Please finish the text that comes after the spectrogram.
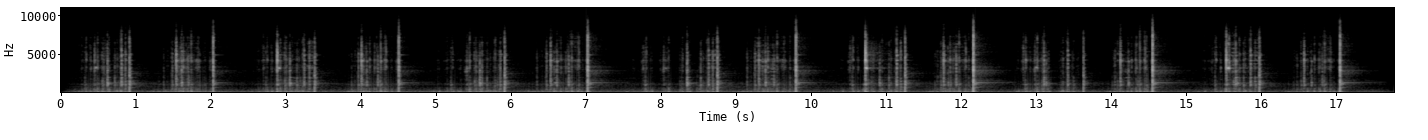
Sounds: Mechanisms

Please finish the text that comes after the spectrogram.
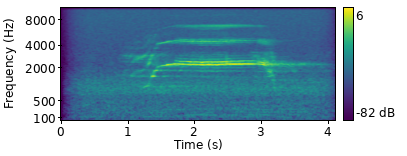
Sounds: Animal

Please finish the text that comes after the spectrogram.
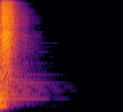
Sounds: Percussion, Music, Snare drum, Musical instrument, Drum

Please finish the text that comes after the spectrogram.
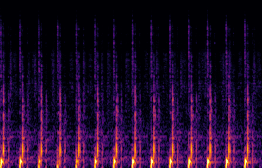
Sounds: Tools

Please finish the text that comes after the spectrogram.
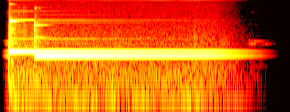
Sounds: Doorbell, home sounds, Door, Alarm

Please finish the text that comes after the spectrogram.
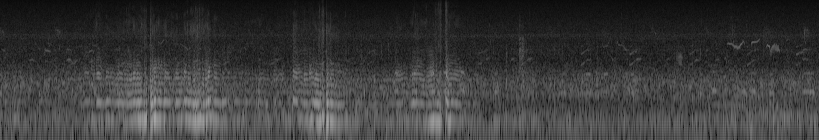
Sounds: Buzz, Wild animals, Animal, Insect

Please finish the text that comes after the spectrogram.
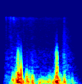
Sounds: Wind

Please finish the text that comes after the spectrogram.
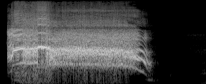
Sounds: Screaming, Human voice

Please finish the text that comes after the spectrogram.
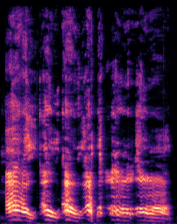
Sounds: Yell, Human voice, Shout

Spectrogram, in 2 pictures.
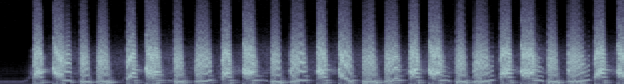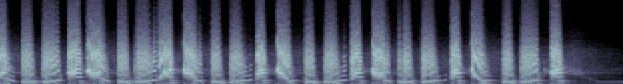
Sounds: Music, Musical instrument, Electric guitar, Plucked string instrument, Guitar

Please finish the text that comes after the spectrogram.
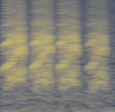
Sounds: Bird, Wild animals, Animal

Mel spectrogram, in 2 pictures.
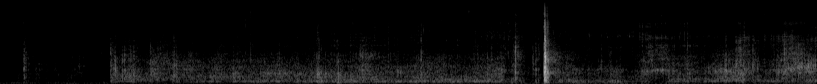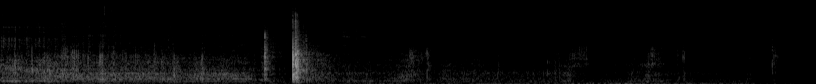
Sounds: Vehicle, Skateboard

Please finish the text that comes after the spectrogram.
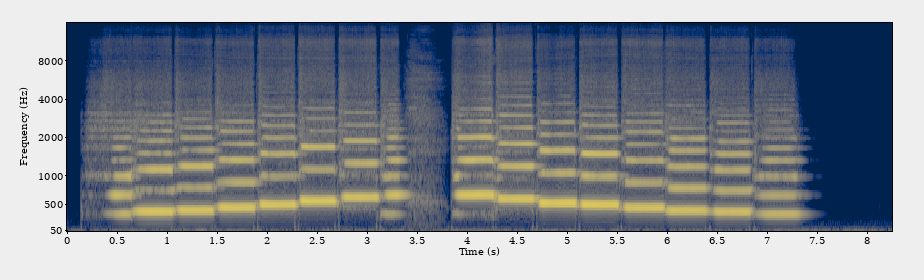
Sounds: woodwind instrument, Music, Musical instrument

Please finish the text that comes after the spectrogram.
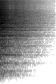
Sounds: Cymbal, Percussion, Hi-hat, Musical instrument, Music

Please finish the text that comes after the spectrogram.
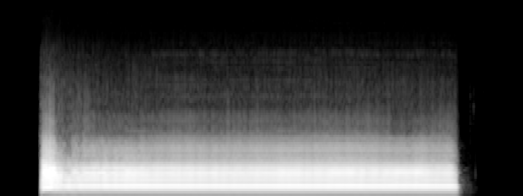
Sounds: Brass instrument, Musical instrument, Trumpet, Music

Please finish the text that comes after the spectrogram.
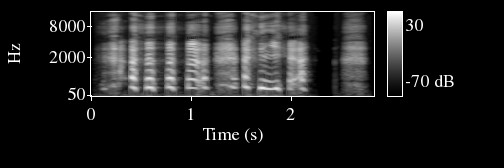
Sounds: Laughter, Chuckle, Giggle, Human voice

